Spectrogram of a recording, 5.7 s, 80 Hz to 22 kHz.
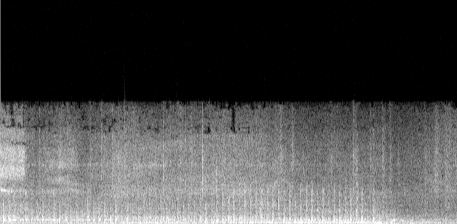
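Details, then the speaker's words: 2016 BMW M135i, stage 2 remap, engine blown after a car meet: revved from the accelerator, a rapid uneven metallic knocking and ticking runs through the whole engine, about three or four a second; top end or bottom end can't be told. "it just sounds like the whole engine I can't tell if it's the top end or the bottom end I can't tell at all"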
